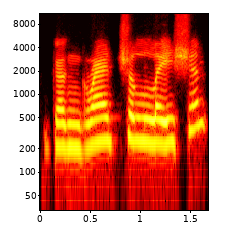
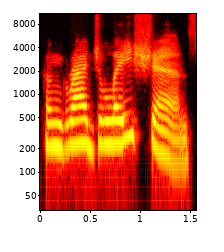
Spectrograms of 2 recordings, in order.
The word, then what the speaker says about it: congratulations: Nah, yang ini T-nya bunyinya bukan T, jadi bacanya bukan congratulation. Bacanya boleh pakai CH, congratulations atau bunyi J, congratulations. Dua-duanya betul.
